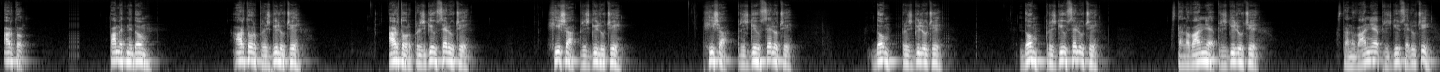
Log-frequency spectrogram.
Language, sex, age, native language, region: Slovenian, male, 30-49, Slovenian, Gorica region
